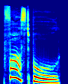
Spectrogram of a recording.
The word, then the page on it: fastball: British English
